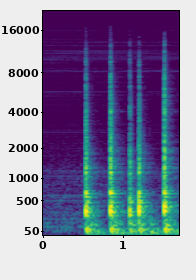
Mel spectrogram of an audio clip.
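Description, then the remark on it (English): Five firm knocks on an office door at night, fairly loud, in an uneven rhythm with a quick double rap in the middle, with no voices. “She thought the knock was someone from the call center.”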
